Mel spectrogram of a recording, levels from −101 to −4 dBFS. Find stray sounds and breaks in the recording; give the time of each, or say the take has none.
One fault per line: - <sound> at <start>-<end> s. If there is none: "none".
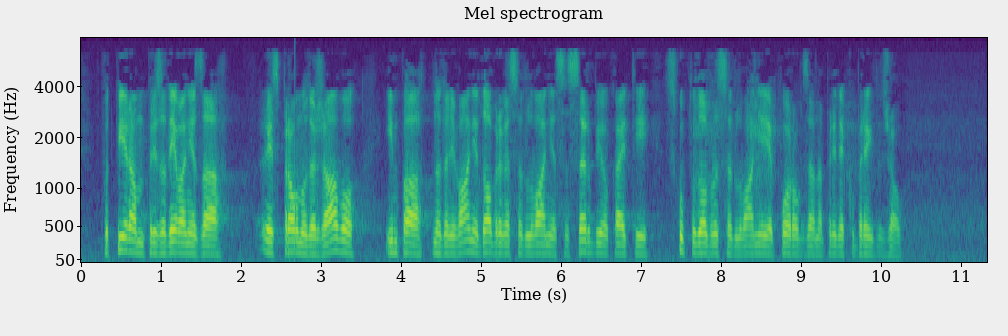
none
